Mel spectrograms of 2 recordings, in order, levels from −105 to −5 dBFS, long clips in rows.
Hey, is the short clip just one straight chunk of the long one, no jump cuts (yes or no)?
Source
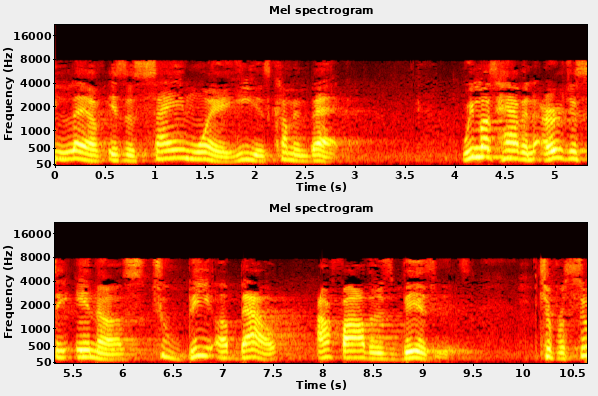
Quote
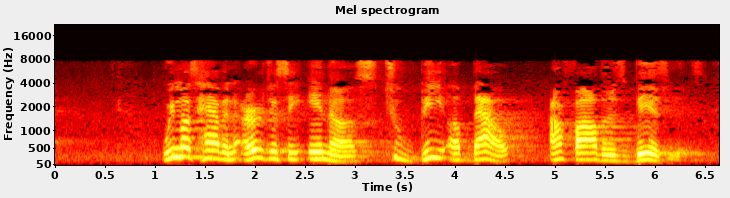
yes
